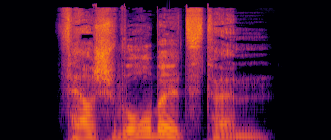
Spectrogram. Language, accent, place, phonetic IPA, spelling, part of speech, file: German, Germany, Berlin, [fɛɐ̯ˈʃvʊʁbl̩t͡stəm], verschwurbeltstem, adjective, De-verschwurbeltstem.ogg
- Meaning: strong dative masculine/neuter singular superlative degree of verschwurbelt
